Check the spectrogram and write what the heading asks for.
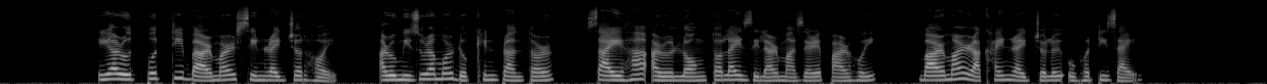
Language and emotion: Assamese, neutral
